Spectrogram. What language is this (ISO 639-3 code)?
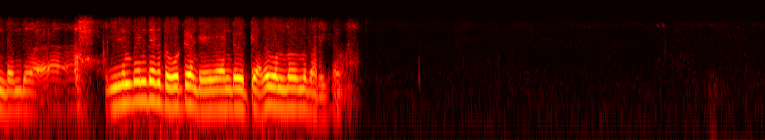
mal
